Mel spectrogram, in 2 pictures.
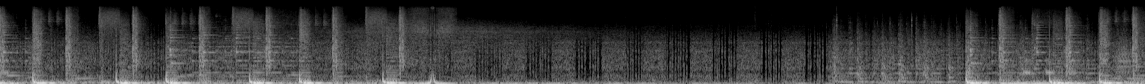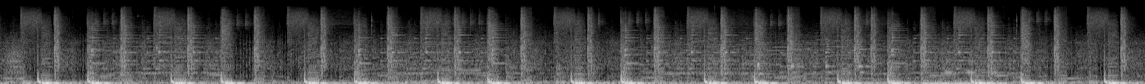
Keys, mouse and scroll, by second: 1.3 click, 7.7 click, 8.9 click, 10.5 click, 11.8 click, 15.7 click, 16.9 click, 18.9 click, 22.3 click.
